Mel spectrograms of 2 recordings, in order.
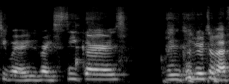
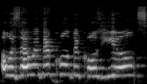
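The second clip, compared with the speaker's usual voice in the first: put-on very high little-boy voice. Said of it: "he'd have a high voice".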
